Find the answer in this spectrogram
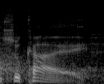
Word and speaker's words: Sookhai: up to the table sean tsukai is how you pronounce his name hooray would like to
